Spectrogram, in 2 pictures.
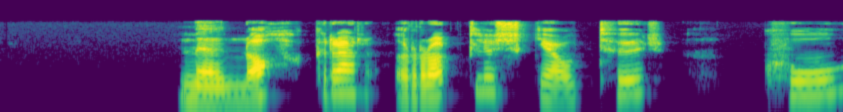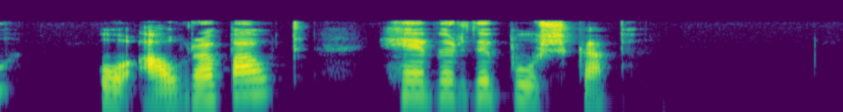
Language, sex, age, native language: Icelandic, female, 30-39, Icelandic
